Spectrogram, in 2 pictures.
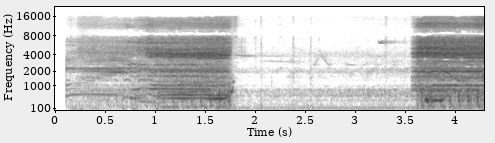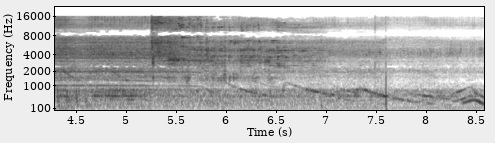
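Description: Soundtrack of an animated short playing from a TV, picked up off the speakers: noisy sound effects and music that drop away about two seconds in and come back loud about three and a half seconds in, with falling whistle-like tones near the end.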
